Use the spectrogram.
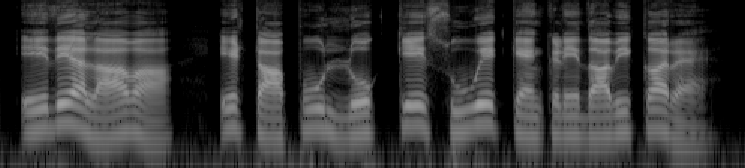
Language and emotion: Dogri, neutral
